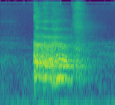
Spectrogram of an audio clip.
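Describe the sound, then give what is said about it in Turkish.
A single throaty cough from a person who is sick bursts out suddenly and rasps for about half a second before trailing off into quiet. “Bir öksüreceğim.”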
